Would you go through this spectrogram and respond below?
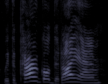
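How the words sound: It is said strongly, with authority.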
